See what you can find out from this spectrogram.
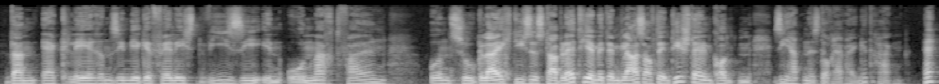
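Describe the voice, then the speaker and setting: Man playing a deadpan, officious police constable. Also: mid-range voice, moderate pace, natural voice. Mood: officious, suspicious. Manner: deadpan narration, brusque official questioning. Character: officious, suspicious British police constable, male, narrating his case. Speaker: narrator and lead character. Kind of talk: German radio crime drama acting.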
